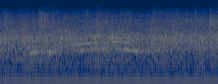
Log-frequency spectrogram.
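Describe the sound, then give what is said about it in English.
A crowd claps their hands to the Lord in a steady, dense wash of many hands clapping at once, sustained and fairly even in loudness throughout, with no pauses and no individual claps standing out. “Oh, somebody clap your hands to the Lord right now.”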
